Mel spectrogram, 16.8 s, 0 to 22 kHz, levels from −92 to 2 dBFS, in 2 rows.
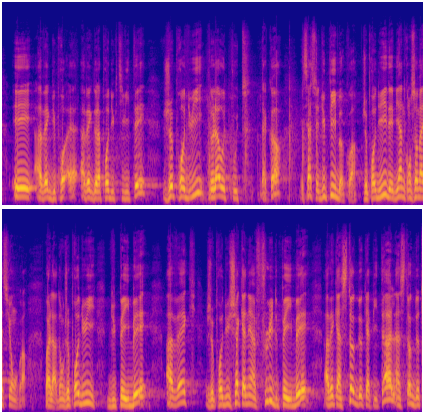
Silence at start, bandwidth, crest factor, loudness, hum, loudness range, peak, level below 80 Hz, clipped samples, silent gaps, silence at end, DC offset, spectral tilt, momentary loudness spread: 0.25 s; 13.5 kHz; 16 dB; -18 LUFS; none; 3 LU; -2 dBFS; -66 dBFS; under 0.1%; none; 0.05 s; under 0.1%; -5.5 dB/octave; 13 LU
